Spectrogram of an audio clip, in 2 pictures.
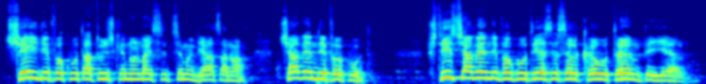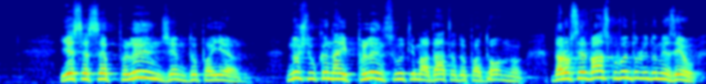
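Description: A man preaching a sermon in a church, fervent, rising to emphatic peaks and dropping to quiet, prayerful lines. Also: sits high.

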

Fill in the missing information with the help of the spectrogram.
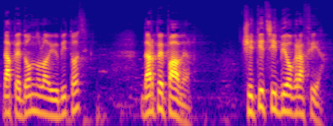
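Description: A man's voice: mid-range voice, bright, forceful tone. A man with a Romanian accent preaching a sermon in a fiery, rhetorical and mocking way.

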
